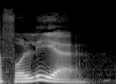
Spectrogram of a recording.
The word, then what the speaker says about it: folía: Esto es la folía, no la folia ni la folía. – La folía. – La folía, que lo pronunciamos mal.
